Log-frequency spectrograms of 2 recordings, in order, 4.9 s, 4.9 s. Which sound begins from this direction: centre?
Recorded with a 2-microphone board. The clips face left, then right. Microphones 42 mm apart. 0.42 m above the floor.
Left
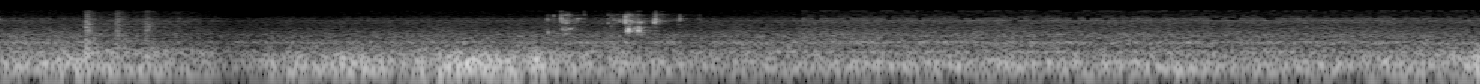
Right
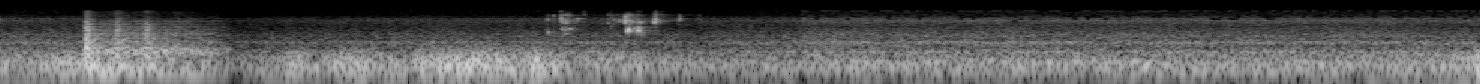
A splash, at 1.8 s.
